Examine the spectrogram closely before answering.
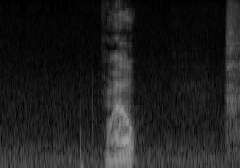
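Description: A boy speaks briefly nearby.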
